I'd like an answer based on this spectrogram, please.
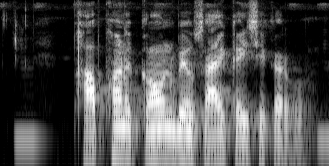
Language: Chhattisgarhi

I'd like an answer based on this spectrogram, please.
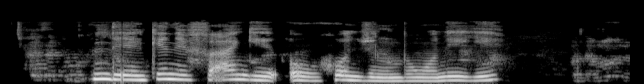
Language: Ngiemboon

